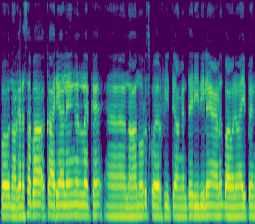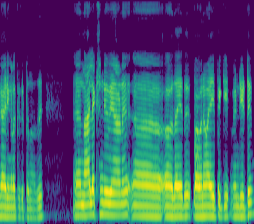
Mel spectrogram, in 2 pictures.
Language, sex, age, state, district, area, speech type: Malayalam, male, 45-60, Kerala, Kozhikode, urban, spontaneous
